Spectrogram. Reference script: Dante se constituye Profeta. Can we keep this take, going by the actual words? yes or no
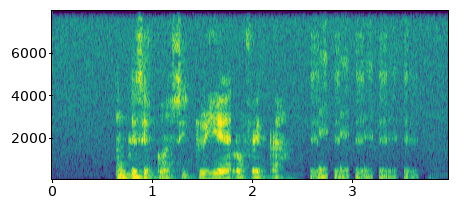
yes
